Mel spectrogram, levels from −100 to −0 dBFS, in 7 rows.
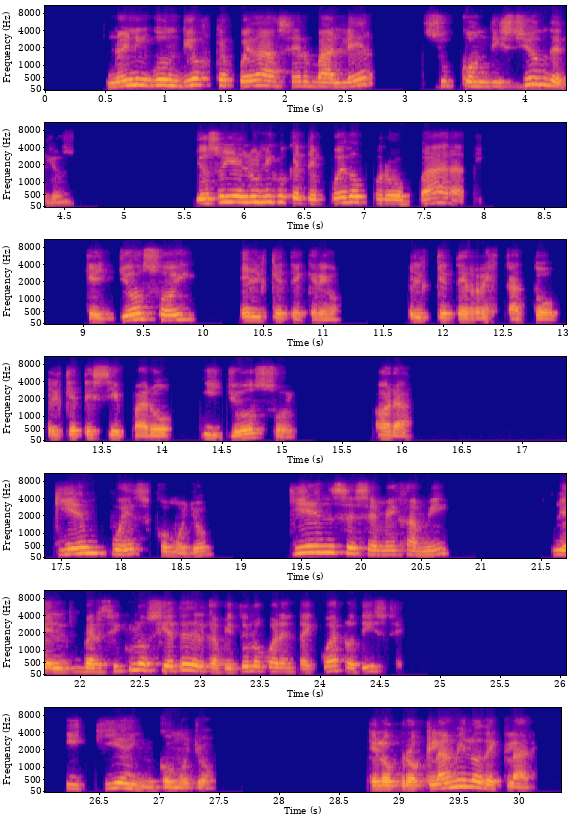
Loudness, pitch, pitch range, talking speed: -27 LUFS, 165 Hz, 140-205 Hz, 135 wpm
